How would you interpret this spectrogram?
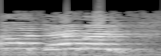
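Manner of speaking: sudden high, loud mock outburst; a hammed-up angry dad yelling at the car; imitating dad's curse. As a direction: blow up like an impatient father. Father curses at wrong wrench.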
